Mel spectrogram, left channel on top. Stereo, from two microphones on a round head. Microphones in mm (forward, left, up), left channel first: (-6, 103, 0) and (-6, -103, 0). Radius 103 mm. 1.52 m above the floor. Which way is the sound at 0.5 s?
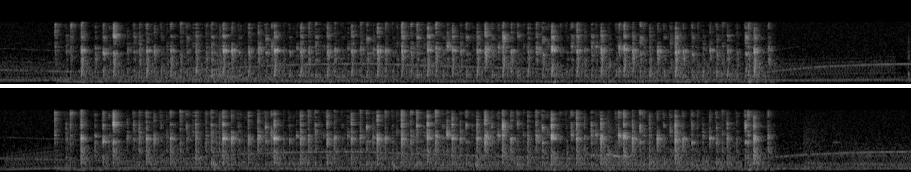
55° right (ahead or behind).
